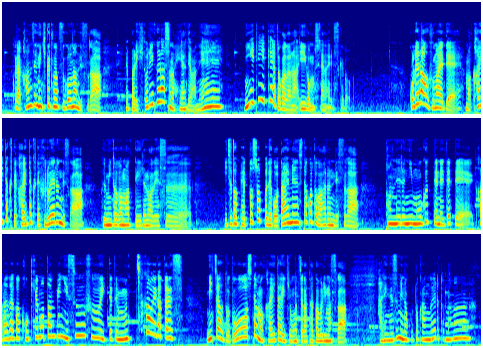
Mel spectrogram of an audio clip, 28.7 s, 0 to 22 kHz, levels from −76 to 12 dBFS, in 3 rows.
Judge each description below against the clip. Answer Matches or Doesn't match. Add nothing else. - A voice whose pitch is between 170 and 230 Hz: Doesn't match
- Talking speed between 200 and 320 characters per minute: Doesn't match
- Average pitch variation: Doesn't match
